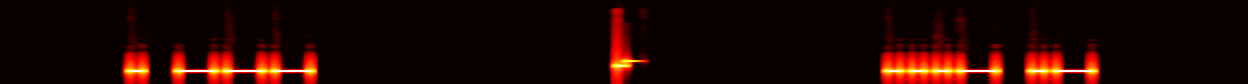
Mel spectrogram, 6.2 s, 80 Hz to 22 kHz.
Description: Morse code, heard as a keyed tone, about 20 wpm, 700 Hz. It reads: E O V A
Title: Top Two Letter Combinations in Words 20wpm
